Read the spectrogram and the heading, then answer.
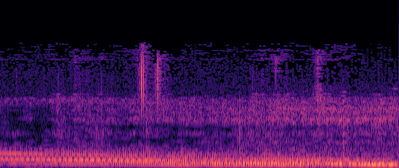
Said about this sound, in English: You park the car on the tracks, stall it with the keys left in the ignition,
